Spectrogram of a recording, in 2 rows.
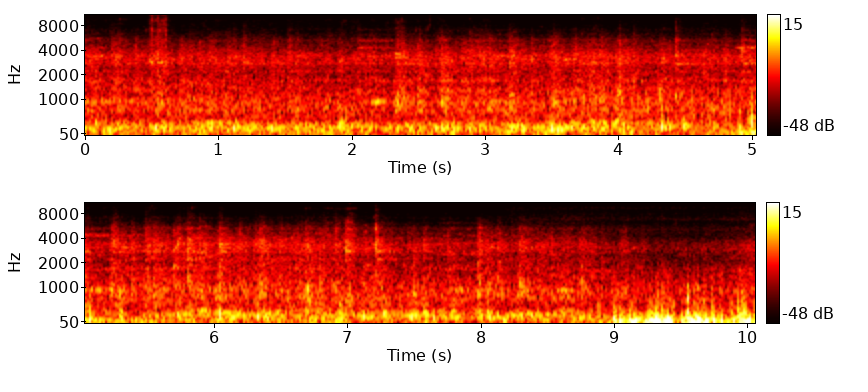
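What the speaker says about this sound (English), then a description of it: "This train is formed of 3 coaches." A train moving through Crewe railway station, with steady rolling rumble and rhythmic clickety-clack of wheels over rail joints, growing louder and heavier toward the end.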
